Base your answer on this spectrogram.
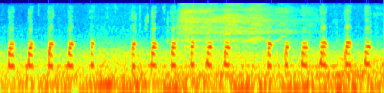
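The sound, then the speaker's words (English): A voice imitates a chicken clucking: many short, pitched clucks in a quick, steady rhythm, loud and fairly even throughout, with no ordinary talk. “Do you want like a big chicken? Like how big? This big? Like a big chicken with feathers?”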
